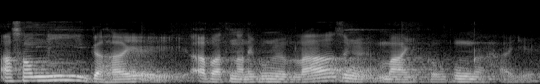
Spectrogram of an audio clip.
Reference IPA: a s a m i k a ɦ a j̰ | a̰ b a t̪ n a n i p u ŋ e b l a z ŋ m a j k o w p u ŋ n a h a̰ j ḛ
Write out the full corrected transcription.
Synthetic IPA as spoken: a s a m i ɡ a ɦ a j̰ | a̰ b a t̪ n a n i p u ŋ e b l a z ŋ m a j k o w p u ŋ n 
